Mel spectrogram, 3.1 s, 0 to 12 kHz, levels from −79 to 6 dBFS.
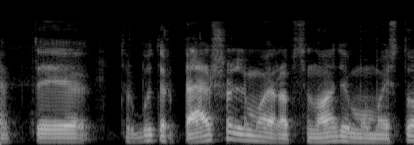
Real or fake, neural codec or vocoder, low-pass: real; none; 7.2 kHz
